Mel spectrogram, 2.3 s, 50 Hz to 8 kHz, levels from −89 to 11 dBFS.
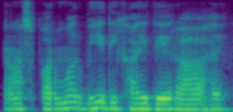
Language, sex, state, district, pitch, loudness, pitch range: Hindi, male, Jharkhand, Ranchi, 140 Hz, -15 LUFS, 135-145 Hz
